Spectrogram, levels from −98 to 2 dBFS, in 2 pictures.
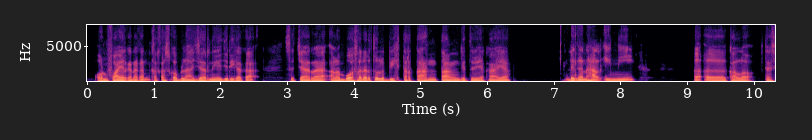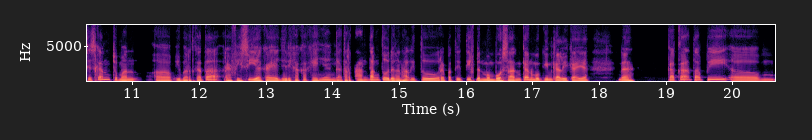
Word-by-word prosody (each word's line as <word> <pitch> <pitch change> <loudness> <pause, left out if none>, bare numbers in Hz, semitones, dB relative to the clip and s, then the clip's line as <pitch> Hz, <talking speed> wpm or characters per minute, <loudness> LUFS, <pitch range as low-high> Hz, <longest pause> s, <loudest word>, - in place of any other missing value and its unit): on 130 +1 +2
fire 125 +1 +3
karena 130 +3 +1
kan 155 +4 0
Kakak 135 -2 -2
suka 130 0 -1
belajar 120 +3 +3
nih 125 -1 +2
ya. - - +1
Jadi 125 +3 +2
Kakak 135 +2 -3 0.4
secara 120 -1 0
alam 120 0 +2
bawah 125 -1 +5
sadar 135 0 +4
tu 150 +2 +3
lebih 120 -3 0
tertantang 130 -1 +1
gitu 110 0 -2
ya, 105 -1 -1
Kak, 110 -1 -2
ya 135 - +2 0.9
dengan 135 -1 +3
hal 135 +2 +3
ini. 130 +7 +1 0.9
Heeh, 135 -3 0
kalo 120 0 -2
tesis 120 +8 -3
kan 235 +1 0
cuman, 125 0 -2 0.3
eee, 110 -2 -3 0.2
ibarat 115 0 -1
kata 110 -3 -3
revisi 115 - 0
ya, - - +2
Kak, 110 - -1
ya. 110 - +1
Jadi 115 +4 0
Kakak 145 +3 -4
kayaknya 150 +7 +1
nggak 100 -3 -6
tertantang 165 +8 0
tuh 160 -3 +5
dengan 125 -1 +2
hal 135 - 0
itu, 140 0 +1
repetitif 125 +5 -3
dan 130 - +2
membosankan 125 - +3
mungkin 150 0 +1
kali, 135 -2 +2
Kak, 125 -2 -2
ya. 140 - 0 0.5
Nah, 145 -5 +4 0.6
Kakak 165 +5 -3
tapi, 235 +7 -1
mmm, 150 0 -2
130 Hz, 165 wpm, -21 LUFS, 120-145 Hz, 0.9 s, bawah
